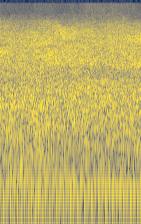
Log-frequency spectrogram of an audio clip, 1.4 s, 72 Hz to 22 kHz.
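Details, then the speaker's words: Simpson MegaShot MS60921 pressure washer spraying with the 40-degree nozzle, no soap: a loud, steady engine drone with spray hiss at even speed; normal running under load. "You can hear how loud the unit is. There's when it's spraying."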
